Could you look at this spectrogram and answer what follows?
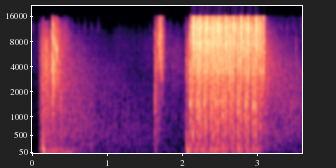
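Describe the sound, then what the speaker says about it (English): Enemy gunfire in a sniper video game: a sharp shot echoing away, a short second burst, then a loud sustained rattle of rapid automatic fire lasting about a second, close and dominant, no voices. "Well, he's firing."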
